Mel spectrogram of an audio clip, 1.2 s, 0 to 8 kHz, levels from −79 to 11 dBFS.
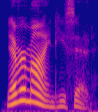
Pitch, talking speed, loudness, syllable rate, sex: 195 Hz, 195 wpm, -14 LUFS, 4.9 syllables/s, female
